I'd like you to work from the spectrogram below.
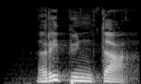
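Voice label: "ripunta", Sicilian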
